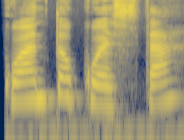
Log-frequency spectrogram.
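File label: how much is X, Spanish, female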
